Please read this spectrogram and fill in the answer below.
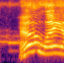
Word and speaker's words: Elay: My name is LA, pronounced LA like the city.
